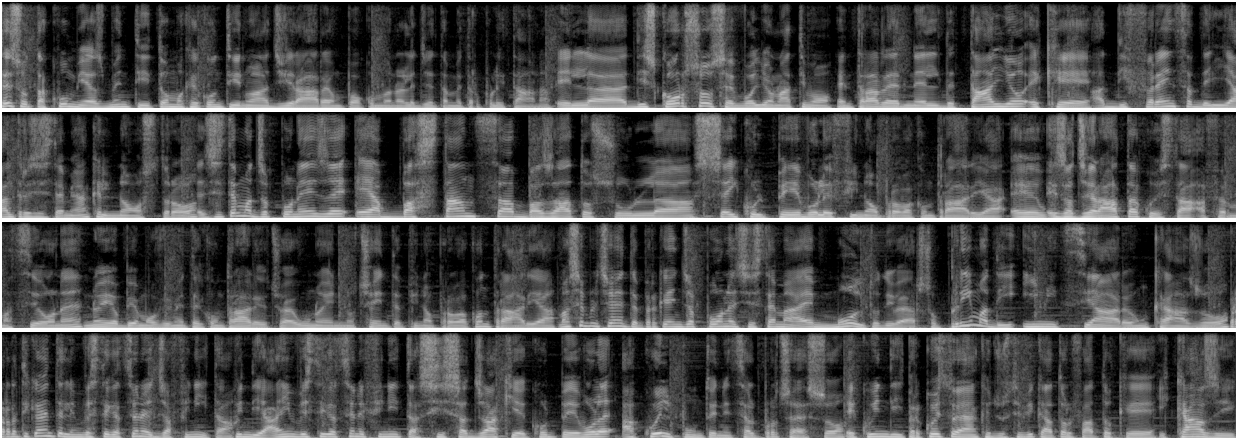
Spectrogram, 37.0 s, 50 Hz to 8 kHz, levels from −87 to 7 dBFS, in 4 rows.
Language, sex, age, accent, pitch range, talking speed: Italian, male, 30-49, native, 135-170 Hz, 185 wpm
